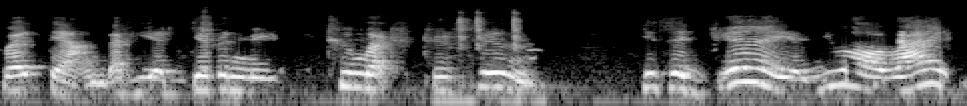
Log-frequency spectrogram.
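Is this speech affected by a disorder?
Yes: cerebral palsy; cerebral palsy present from birth, has used crutches.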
